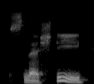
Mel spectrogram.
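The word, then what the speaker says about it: ∂̸: a slash in it it's pronounced slash d and it just stands for d mu gamma mu this is called the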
